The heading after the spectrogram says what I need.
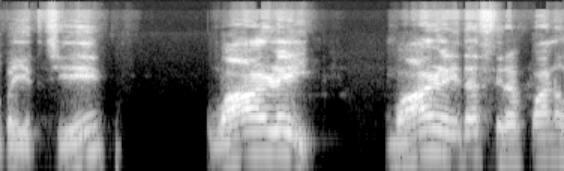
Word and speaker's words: வாழை: ழா தமிழ் தமிழ் நம்ம உச்சரிக்கும் போது எதுல இருந்து இந்த லகரம் வந்து ஒரு உச்சரிப்பு பயிற்சி. வாழை வாழை தான் சிறப்பான உச்சரிப்பு பயிற்சி.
